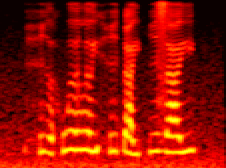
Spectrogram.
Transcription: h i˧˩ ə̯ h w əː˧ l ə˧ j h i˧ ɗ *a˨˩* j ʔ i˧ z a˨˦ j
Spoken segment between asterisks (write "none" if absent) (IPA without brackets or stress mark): a˨˩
